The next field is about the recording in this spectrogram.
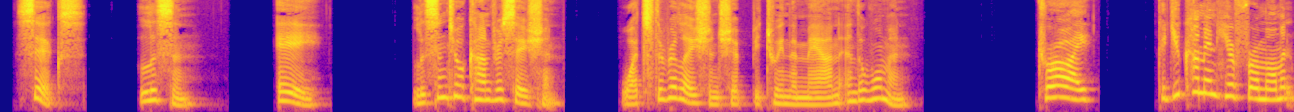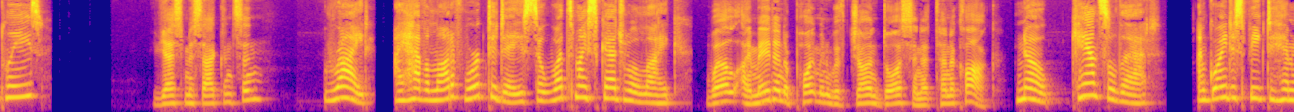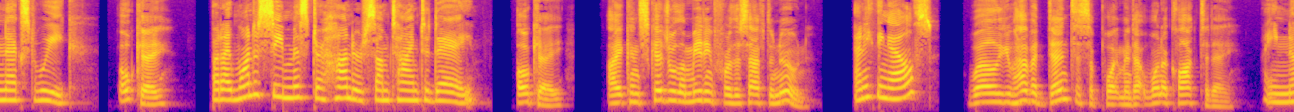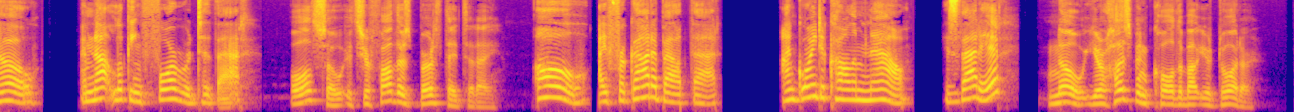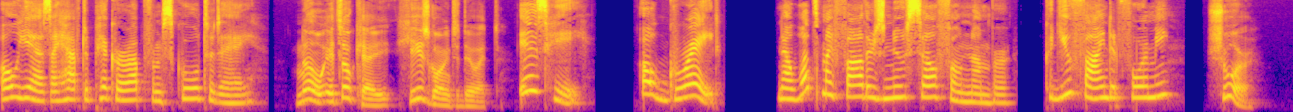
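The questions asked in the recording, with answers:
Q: What's the relationship between the man and the woman?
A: The man is the woman's assistant (secretary); she is his boss.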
